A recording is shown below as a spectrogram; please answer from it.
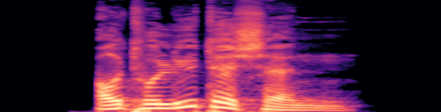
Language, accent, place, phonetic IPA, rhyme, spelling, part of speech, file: German, Germany, Berlin, [aʊ̯toˈlyːtɪʃn̩], -yːtɪʃn̩, autolytischen, adjective, De-autolytischen.ogg
- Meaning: inflection of autolytisch: 1. strong genitive masculine/neuter singular 2. weak/mixed genitive/dative all-gender singular 3. strong/weak/mixed accusative masculine singular 4. strong dative plural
